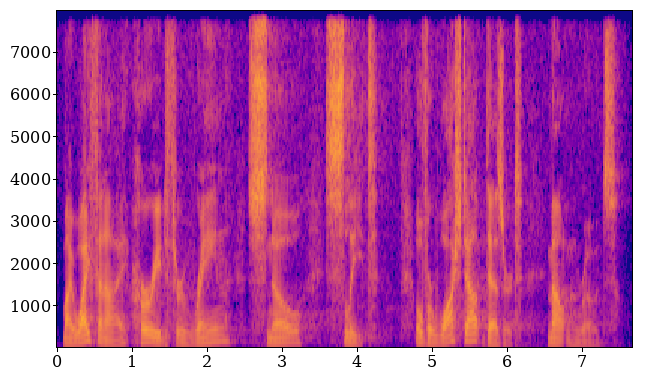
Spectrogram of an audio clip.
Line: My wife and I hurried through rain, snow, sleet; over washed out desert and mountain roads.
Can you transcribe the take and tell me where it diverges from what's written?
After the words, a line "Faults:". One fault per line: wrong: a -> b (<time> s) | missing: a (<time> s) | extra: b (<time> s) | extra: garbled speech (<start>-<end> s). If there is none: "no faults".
My wife and I hurried through rain, snow, sleet; over washed out desert mountain roads.
Faults:
missing: and (6.2 s)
